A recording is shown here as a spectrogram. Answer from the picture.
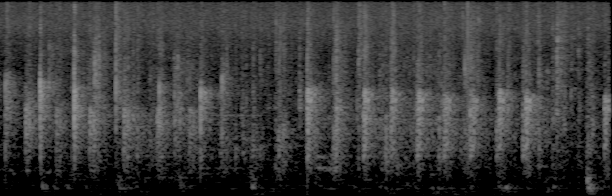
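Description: Faint, scattered applause: sparse, irregular hand claps, a few per second, which stop just after the end.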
